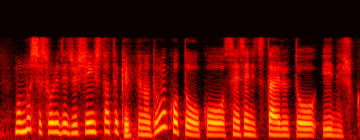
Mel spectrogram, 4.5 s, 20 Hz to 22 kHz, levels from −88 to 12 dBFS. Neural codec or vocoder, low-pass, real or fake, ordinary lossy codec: codec, 24 kHz, 0.5 kbps, DualCodec; 7.2 kHz; fake; none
